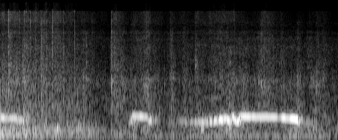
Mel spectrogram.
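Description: Pigeons coo softly at a backyard loft in the early morning, a few low, drawn-out calls close by over faint background noise.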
